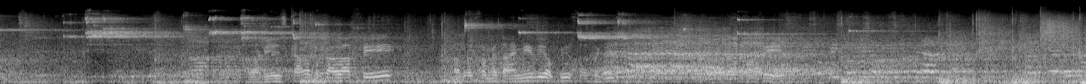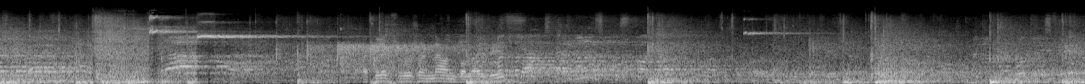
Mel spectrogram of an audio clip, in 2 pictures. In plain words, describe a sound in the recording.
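Men shout and call out to each other during play.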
